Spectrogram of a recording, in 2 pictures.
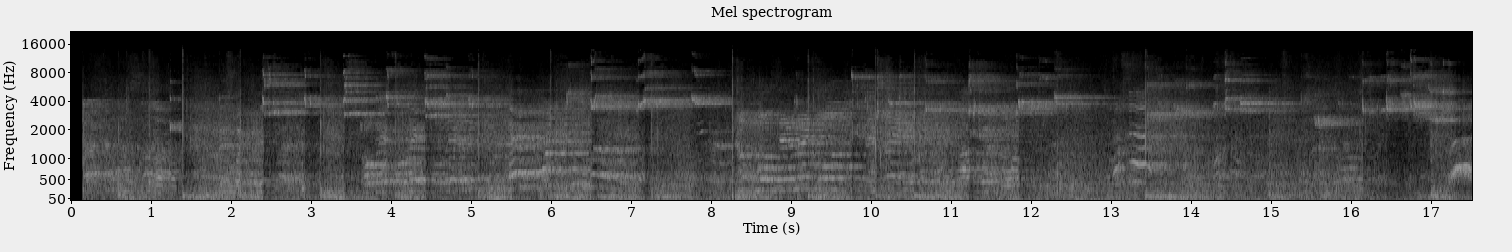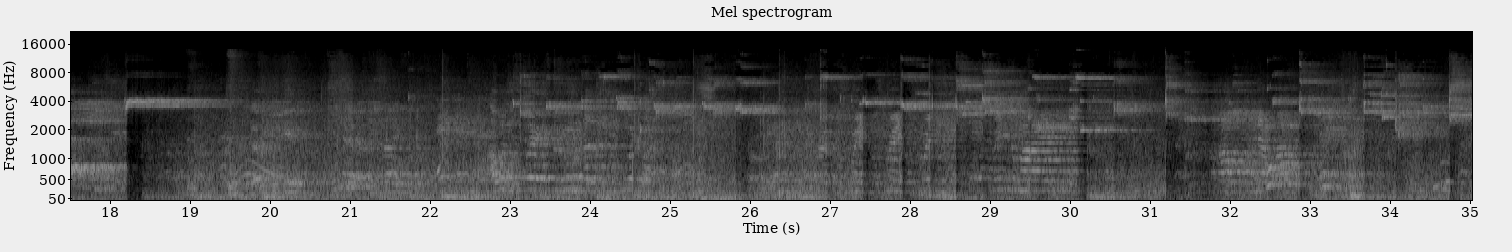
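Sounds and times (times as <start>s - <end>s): players' voices echoing: 0.2s - 35.0s
sneakers squeaking: 0.3s - 35.0s.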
